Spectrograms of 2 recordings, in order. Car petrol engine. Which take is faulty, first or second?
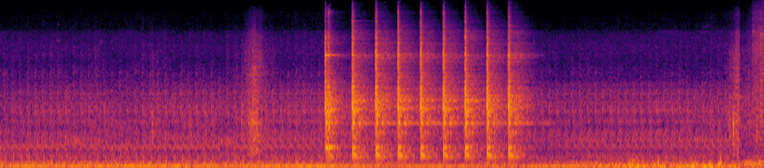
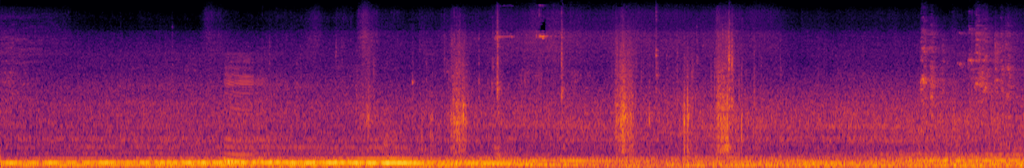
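second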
